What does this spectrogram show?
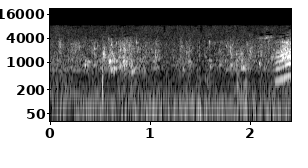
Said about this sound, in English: Great Scott, there's two feet of water in the hold, and we're shipping more.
